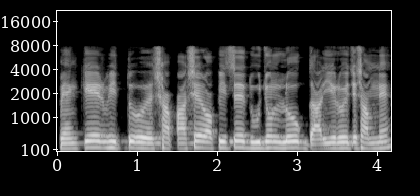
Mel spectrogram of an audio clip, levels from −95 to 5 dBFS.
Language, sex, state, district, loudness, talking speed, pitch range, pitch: Bengali, male, West Bengal, Dakshin Dinajpur, -15 LUFS, 155 wpm, 145-165 Hz, 155 Hz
